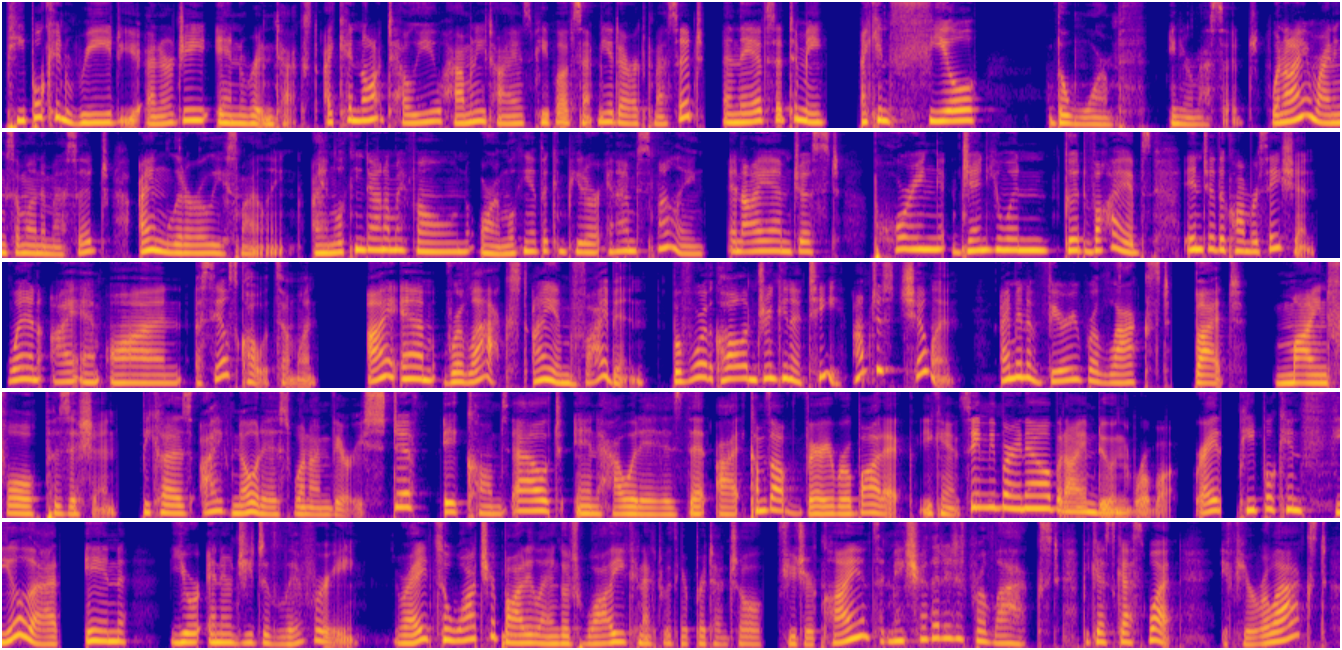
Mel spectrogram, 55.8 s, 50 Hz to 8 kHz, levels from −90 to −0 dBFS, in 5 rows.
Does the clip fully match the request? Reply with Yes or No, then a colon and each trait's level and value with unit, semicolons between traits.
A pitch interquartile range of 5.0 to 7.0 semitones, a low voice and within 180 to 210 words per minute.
No: wide, 5.5 semitones; high, 215 Hz; average, 190 wpm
